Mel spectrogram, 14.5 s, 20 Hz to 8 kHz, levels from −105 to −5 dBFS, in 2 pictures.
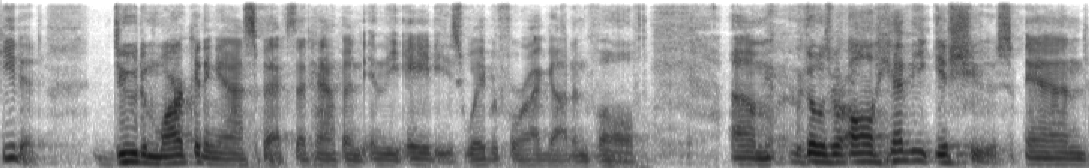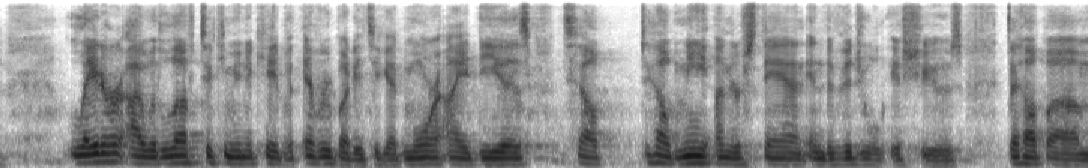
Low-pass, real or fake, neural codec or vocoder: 7.2 kHz; fake; codec, 16 kHz, 8 kbps, FreqCodec, smaller model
